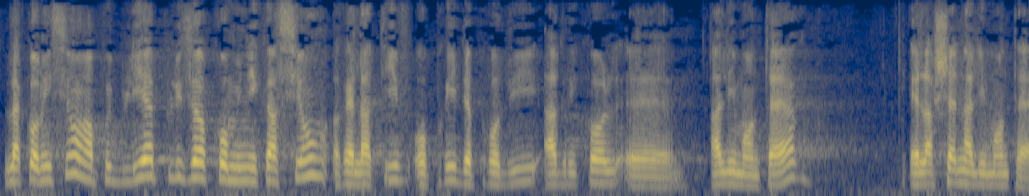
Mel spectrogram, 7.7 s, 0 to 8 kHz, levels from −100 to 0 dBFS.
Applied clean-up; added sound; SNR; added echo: none; none; none; none.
